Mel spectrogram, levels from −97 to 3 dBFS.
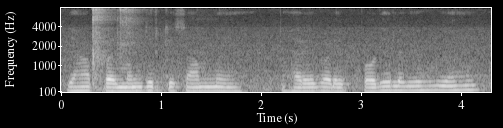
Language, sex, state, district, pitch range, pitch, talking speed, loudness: Hindi, male, Uttar Pradesh, Lucknow, 130-150 Hz, 135 Hz, 155 wpm, -16 LUFS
